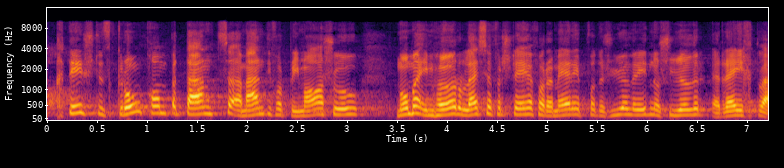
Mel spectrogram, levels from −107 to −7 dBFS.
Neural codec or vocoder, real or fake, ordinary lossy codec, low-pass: vocoder, 22.05 kHz, 80 mel bands, WaveNeXt; fake; Opus, 64 kbps; 9.9 kHz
